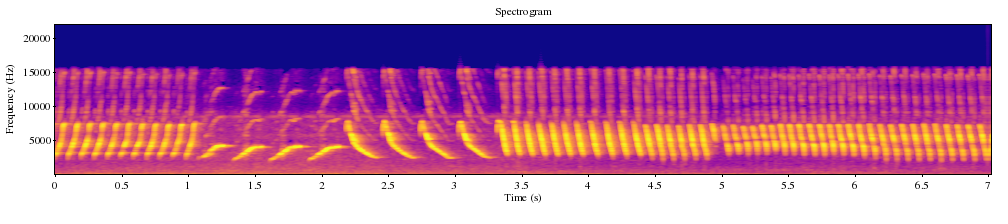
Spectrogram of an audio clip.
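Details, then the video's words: Belgian canary singing: a fast high buzzy trill, then a run of sweeping rising whistles, then long rapid rattling trills, all loud and continuous. "The Most Beautiful Canary Singing | Belgian Canary Song"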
